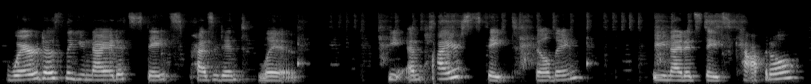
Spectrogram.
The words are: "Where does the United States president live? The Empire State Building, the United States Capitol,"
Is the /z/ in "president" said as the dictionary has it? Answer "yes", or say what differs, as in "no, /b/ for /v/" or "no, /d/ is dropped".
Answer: yes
